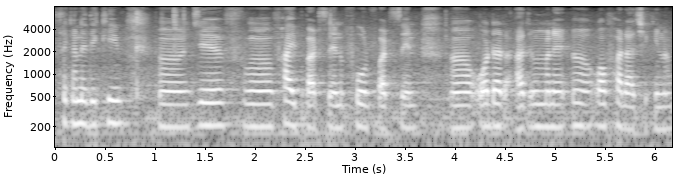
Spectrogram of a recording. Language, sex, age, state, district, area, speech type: Bengali, female, 45-60, West Bengal, Jhargram, rural, spontaneous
